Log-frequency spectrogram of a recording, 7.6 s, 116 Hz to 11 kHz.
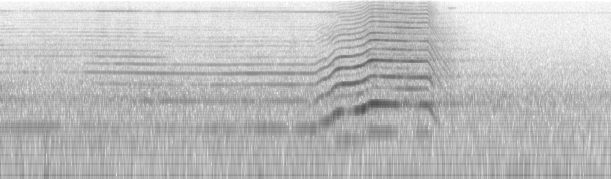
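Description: Electric motor and propeller of a Z84 RC flying wing whining steadily at part throttle. About four seconds in it is throttled up in quick steps to a louder, higher whine, then cut off abruptly a second and a half later.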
